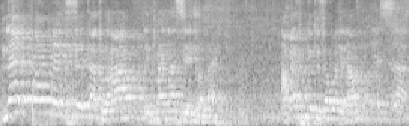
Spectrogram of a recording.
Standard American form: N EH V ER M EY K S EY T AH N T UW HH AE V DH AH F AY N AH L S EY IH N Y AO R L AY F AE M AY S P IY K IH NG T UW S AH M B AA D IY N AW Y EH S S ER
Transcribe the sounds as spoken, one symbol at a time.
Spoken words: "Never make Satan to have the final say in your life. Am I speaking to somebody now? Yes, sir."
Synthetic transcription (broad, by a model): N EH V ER M EY K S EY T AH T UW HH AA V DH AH F AY N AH N S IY IH N Y AO L AY F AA M AY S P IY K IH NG T UW S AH M B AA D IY N AW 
